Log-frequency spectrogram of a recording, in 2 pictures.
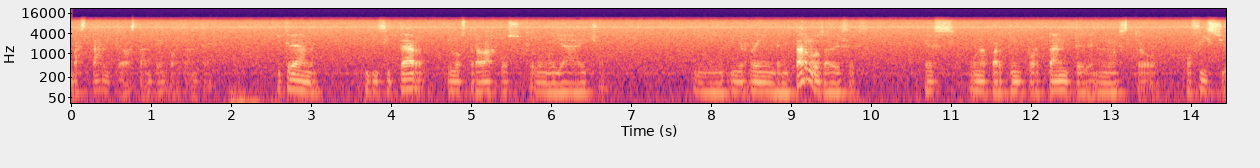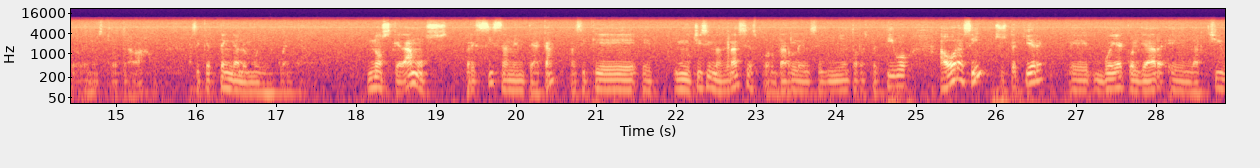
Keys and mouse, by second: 0.6 click, 2.4-3.7 drag, 4.1-5.3 drag, 6.7 click, 10.4 click, 11.4-13.0 drag, 17.9 click.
